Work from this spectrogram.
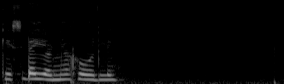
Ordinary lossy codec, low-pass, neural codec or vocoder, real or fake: none; none; none; real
